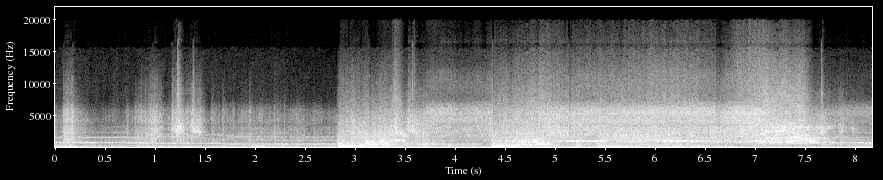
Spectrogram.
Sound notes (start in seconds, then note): 2.8 gun firing; 3.6 lizard hissing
